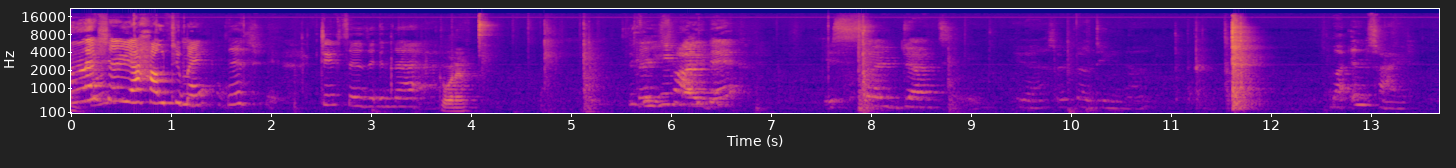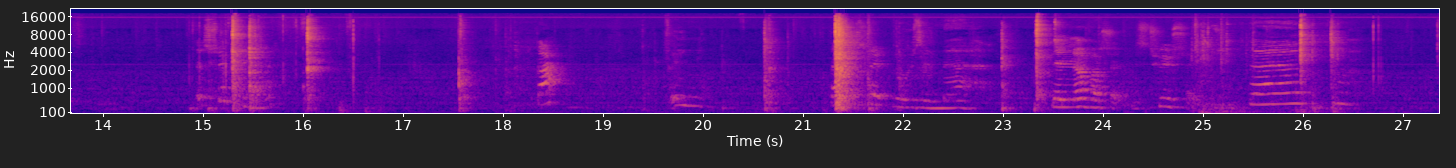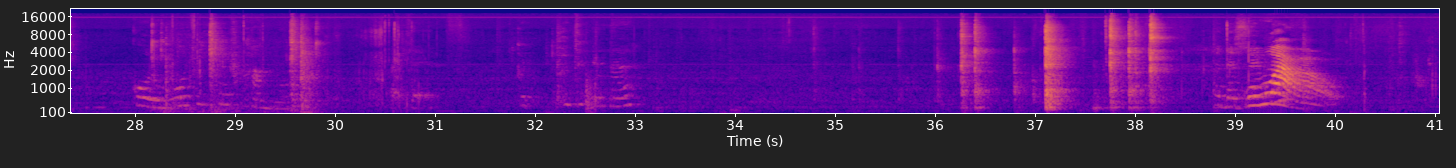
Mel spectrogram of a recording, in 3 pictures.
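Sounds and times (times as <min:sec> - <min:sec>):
young child's wordless voice: 0:00.0 - 0:03.7, 0:07.5 - 0:10.8, 0:19.6 - 0:20.2, 0:21.6 - 0:22.9, 0:23.5 - 0:26.6, 0:28.0 - 0:29.8, 0:31.8 - 0:33.2, 0:38.8 - 0:40.2.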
